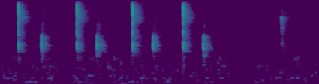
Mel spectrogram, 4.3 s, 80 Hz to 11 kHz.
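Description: Faint clicks from the control panel of a Godox SL60W LED video light as it is being set: four pairs, each a higher click then a lower one about a third of a second later, and one last click near the end.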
